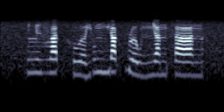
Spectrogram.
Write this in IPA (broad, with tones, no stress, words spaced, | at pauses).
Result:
li˧va˦˥t̚hu˨˩ə̯ ju˧ŋja˦˥k̚ɹə˨˩w ɲa˧nsa˧n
